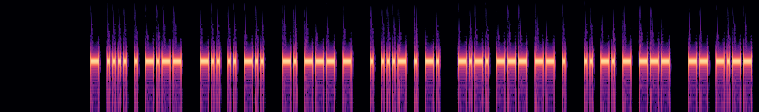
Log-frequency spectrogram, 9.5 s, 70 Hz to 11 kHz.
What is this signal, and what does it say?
Morse code, heard as a keyed tone, about 34 wpm, 700 Hz. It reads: THEY DID NOT EVEN COME INTO MY
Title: Sentences from Top 1000 Words - Review Part 1 - 35wpm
